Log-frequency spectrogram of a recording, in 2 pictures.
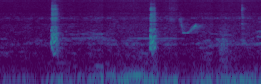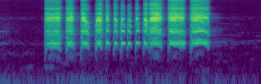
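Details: Grey-cheeked bulbul from the tropical forest of Sumatra around Medan, singing in the lively ngepik style: after faint low hum, a burst of about a dozen harsh, buzzy, rapid notes lasting under two seconds.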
